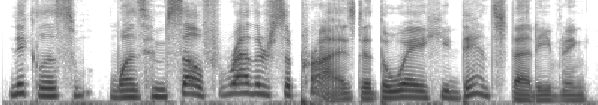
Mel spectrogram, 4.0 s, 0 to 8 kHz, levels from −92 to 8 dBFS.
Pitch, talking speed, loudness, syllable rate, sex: 155 Hz, 180 wpm, -20 LUFS, 5.7 syllables/s, male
